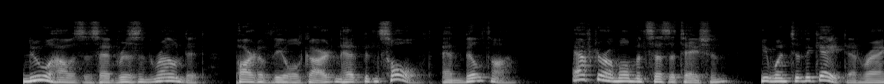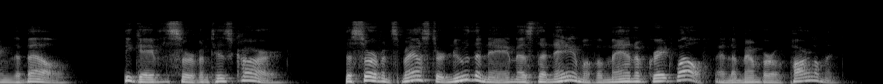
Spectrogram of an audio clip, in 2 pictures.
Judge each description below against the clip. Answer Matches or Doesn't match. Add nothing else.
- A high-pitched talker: Doesn't match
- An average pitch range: Doesn't match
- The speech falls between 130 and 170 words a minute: Doesn't match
